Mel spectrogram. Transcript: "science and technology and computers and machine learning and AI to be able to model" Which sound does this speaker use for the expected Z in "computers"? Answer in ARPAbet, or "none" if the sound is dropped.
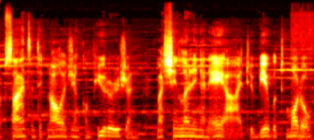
Z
